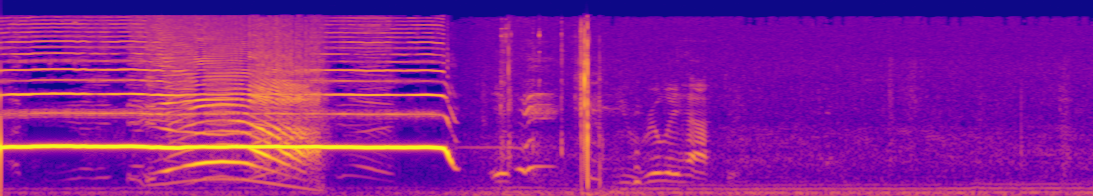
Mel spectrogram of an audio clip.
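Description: A loud, steady, high-pitched electronic tone lasting about three and a half seconds, with voices faintly heard beneath it; it slides down in pitch as it cuts off. After it, a much quieter low hum with a few brief fragments of voices.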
